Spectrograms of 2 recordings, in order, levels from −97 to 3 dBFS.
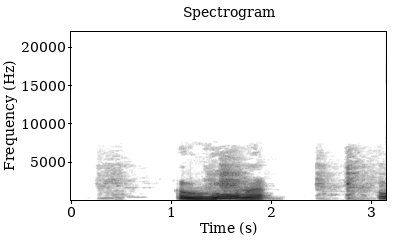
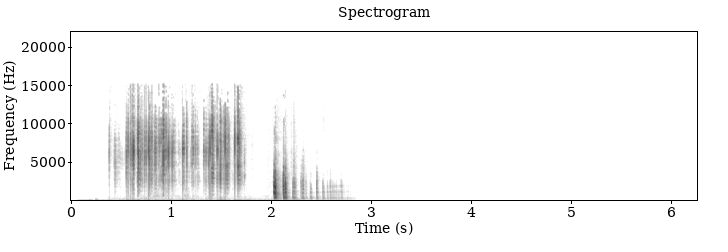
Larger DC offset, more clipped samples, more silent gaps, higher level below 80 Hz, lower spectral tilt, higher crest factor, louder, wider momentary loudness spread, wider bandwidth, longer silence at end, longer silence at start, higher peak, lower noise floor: neither; neither; first, 2.24-2.38 s vs none; first, -62 dBFS vs -76 dBFS; first, -10.5 dB/octave vs 2 dB/octave; second, 14 dB vs 34 dB; first, -13 LUFS vs -33 LUFS; first, 25 LU vs 9 LU; second, 5 kHz vs 15.5 kHz; second, 0 s vs 3.95 s; first, 1.1 s vs 0.55 s; first, -2 dBFS vs -8 dBFS; second, -58 dBFS vs -63 dBFS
